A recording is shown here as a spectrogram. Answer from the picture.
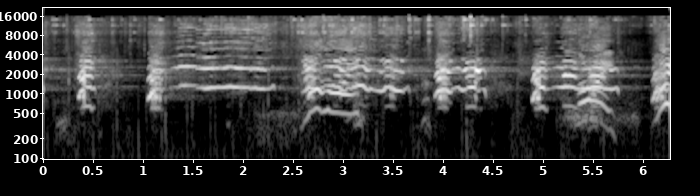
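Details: Pet Miniature Schnauzer screaming in loud bursts about once a second, each a sharp yelp drawn out into a high, wavering, harmonic whine held for up to a second, with quieter pauses between.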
